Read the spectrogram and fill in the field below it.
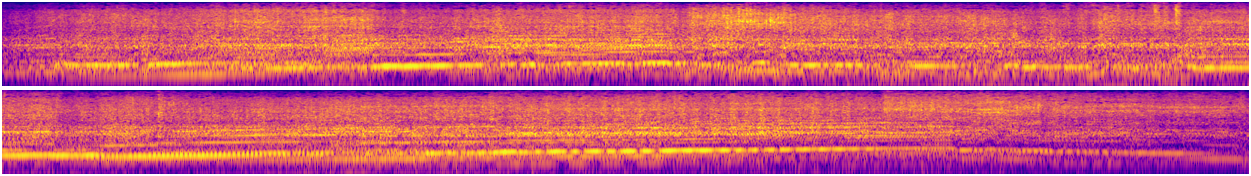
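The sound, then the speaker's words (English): A race car engine roars steadily, its pitch climbing through several long revs and dipping between gear changes, loud and continuous for the whole stretch with no voices. “Watching videos of you driving, we feel like we're in the car, but I'm nervous because I don't know how you do that.”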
